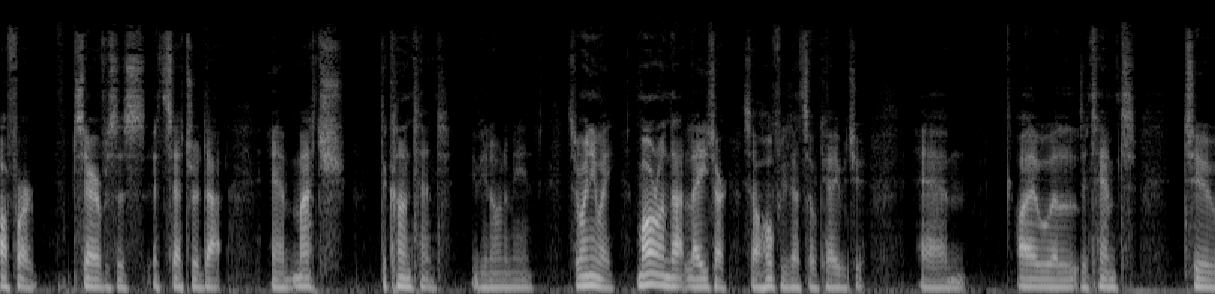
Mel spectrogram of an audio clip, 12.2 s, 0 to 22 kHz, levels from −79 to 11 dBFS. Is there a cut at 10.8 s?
yes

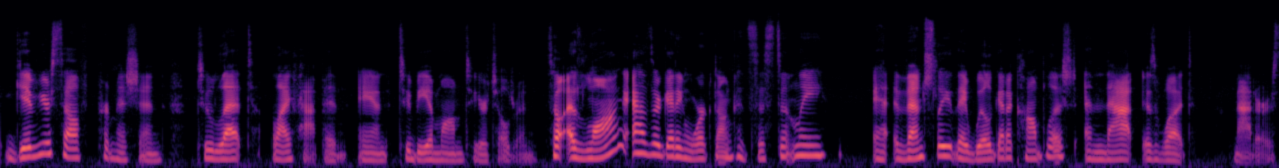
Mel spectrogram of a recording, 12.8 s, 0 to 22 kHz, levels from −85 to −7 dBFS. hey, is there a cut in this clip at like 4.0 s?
no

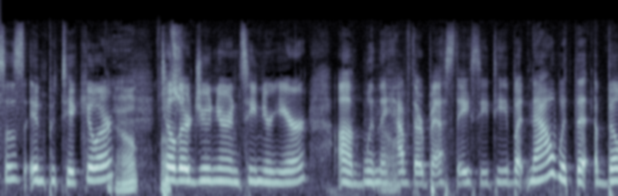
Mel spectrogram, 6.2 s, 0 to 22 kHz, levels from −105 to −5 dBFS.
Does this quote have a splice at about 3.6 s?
yes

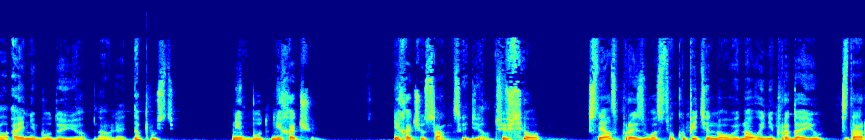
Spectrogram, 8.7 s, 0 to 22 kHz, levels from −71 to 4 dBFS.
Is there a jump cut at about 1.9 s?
no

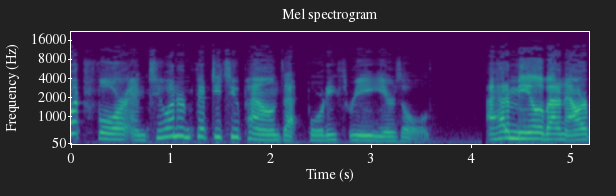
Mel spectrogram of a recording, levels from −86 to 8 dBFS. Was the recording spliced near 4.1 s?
no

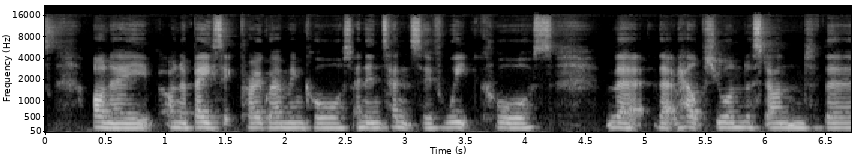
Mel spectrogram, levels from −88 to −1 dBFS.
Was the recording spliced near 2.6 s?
yes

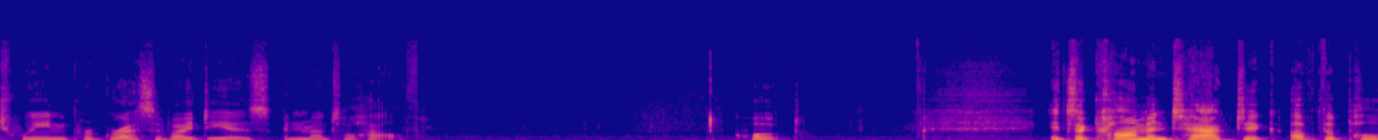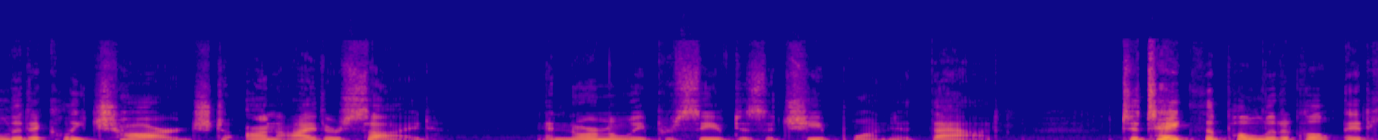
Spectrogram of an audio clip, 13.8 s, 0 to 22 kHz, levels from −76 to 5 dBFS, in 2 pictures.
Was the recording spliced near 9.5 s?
no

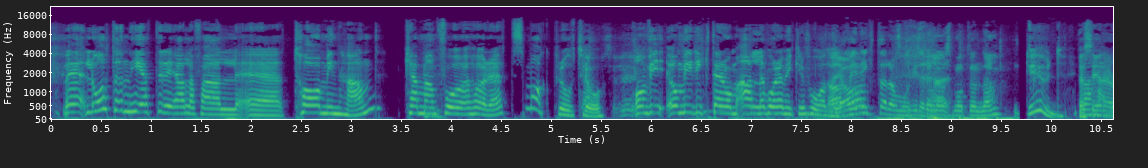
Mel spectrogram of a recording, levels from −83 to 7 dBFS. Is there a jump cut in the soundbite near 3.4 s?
yes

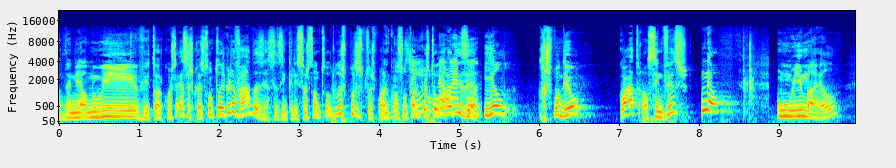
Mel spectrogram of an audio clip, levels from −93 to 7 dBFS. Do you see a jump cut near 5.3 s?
yes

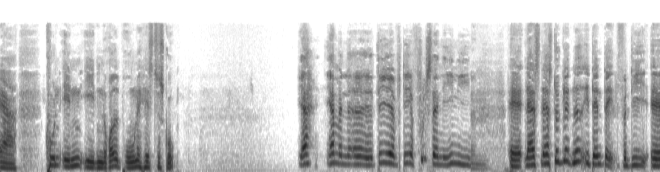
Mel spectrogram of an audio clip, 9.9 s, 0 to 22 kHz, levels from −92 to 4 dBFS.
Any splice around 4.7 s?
no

